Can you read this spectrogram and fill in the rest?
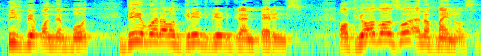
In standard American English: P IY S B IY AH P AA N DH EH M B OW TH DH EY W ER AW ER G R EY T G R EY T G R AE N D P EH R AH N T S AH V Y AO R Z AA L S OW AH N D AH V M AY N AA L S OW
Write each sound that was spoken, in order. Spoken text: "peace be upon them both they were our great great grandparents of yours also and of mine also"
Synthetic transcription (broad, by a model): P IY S B IY AH P AA N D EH M B OW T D EY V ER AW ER G R EY T G R EY T G R AE N D P EH R AH N T S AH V Y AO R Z AA L S OW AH N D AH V M AY N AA L S OW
